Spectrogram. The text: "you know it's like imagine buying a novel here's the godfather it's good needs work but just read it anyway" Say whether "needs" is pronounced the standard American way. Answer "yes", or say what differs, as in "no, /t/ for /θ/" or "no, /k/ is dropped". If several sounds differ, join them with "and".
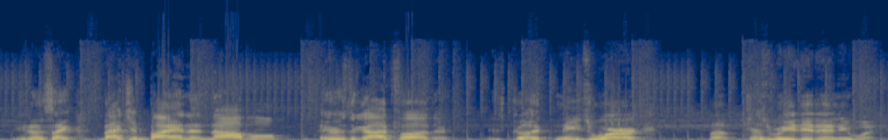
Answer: yes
